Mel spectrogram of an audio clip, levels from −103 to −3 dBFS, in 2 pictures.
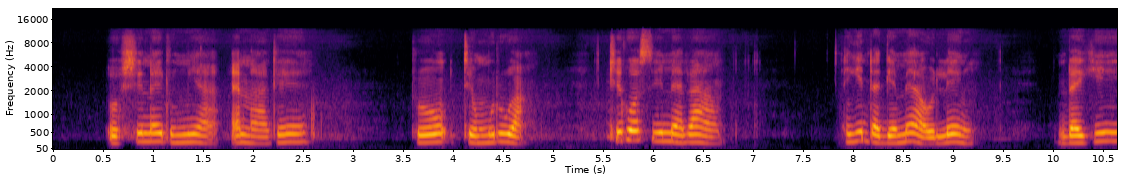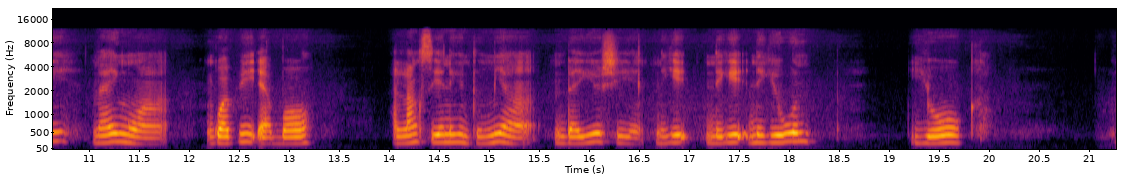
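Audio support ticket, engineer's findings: Had a good listen to this speech recording and found nothing to flag; the audio went over a call path with the Opus codec, and that path is doing its job as expected.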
